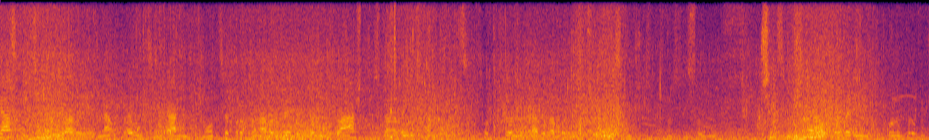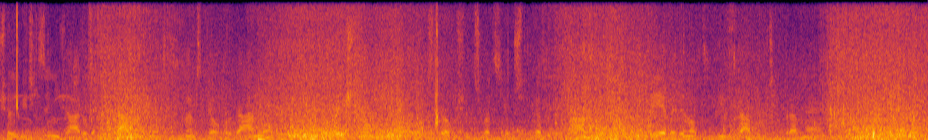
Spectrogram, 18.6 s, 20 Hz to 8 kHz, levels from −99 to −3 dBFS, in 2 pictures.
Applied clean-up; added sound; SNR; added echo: none; Waves, surf; -4 dB; none.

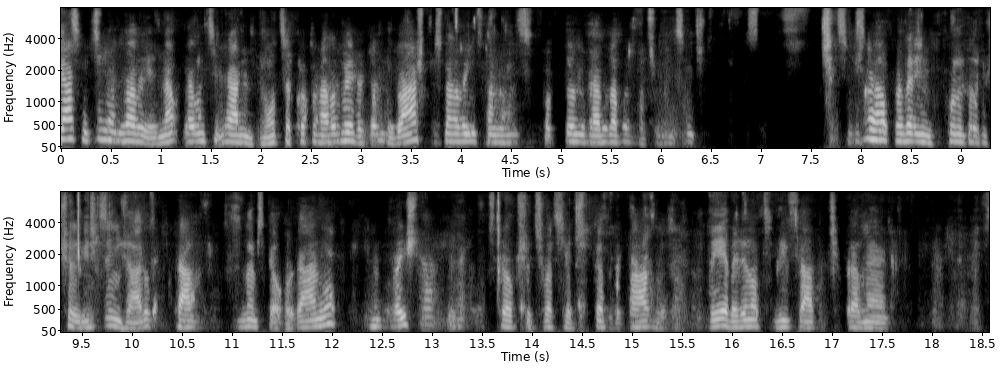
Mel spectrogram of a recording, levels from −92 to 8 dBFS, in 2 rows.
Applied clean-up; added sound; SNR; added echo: neural mask model Resemble Enhance denoiser.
